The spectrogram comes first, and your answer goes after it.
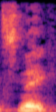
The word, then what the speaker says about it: snake: to do this is forget about the SN sound, because that is exactly the same in both, and focus on the end of the word. Of course, in snake, you should be just focusing on ache, and snack, you should just focus on ack.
